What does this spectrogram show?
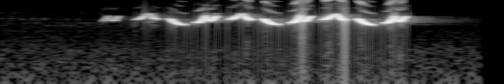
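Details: A Common Yellowthroat in spring, a species that nests in Chippewa Valley wetlands, sings a quick run of repeated high, rolling witchety-witchety-witch phrases lasting about a second and a half, with no other sounds.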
